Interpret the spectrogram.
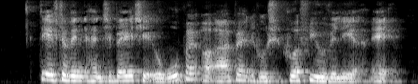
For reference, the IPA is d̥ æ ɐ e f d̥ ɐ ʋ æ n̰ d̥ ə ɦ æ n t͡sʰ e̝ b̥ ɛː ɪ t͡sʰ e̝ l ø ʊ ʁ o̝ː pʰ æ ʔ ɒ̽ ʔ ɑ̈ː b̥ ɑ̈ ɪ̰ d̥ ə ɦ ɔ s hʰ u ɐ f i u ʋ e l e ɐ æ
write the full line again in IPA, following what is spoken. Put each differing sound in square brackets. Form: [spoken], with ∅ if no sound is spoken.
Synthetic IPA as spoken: d̥ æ ɐ e f d̥ ɐ ʋ [e] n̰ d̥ ə ɦ æ n t͡sʰ e̝ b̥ ɛː ɪ t͡sʰ e̝ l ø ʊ ʁ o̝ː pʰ æ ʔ ɒ̽ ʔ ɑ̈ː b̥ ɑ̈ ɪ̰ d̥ ə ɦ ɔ s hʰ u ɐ f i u ʋ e l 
